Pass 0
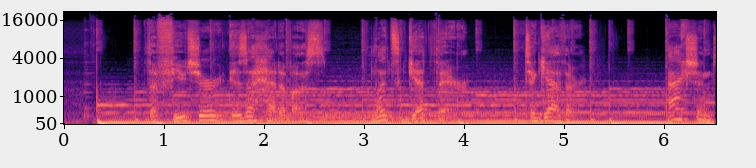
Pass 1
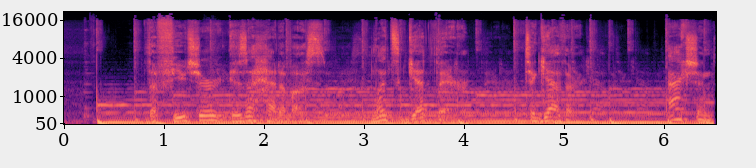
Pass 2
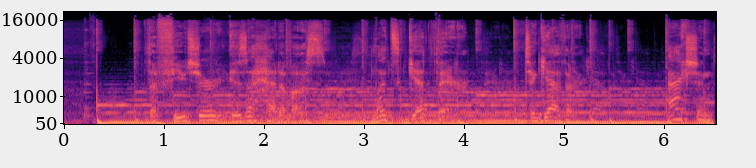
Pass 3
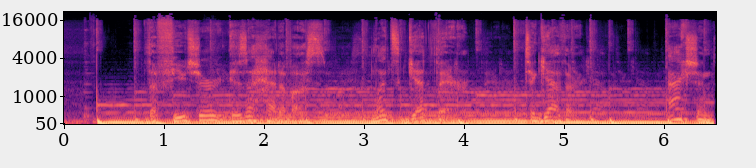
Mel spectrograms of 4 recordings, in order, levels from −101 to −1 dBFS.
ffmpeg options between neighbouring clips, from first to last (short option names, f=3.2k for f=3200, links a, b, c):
-filter_complex "[0:a]bass=f=250:g=-1,treble=f=4k:g=3,areverse,acompressor=mode=upward:threshold=-36dB:ratio=2.5,areverse,asplit=2[a][b];[b]adelay=449,lowpass=f=2.4k:p=1,volume=-16.5dB,asplit=2[c][d];[d]adelay=449,lowpass=f=2.4k:p=1,volume=0.53,asplit=2[e][f];[f]adelay=449,lowpass=f=2.4k:p=1,volume=0.53,asplit=2[g][h];[h]adelay=449,lowpass=f=2.4k:p=1,volume=0.53,asplit=2[i][j];[j]adelay=449,lowpass=f=2.4k:p=1,volume=0.53[k];[a][c][e][g][i][k]amix=inputs=6:normalize=0"
-af "acompressor=threshold=-25dB:ratio=2.5"
-af "bass=f=250:g=12,treble=f=4k:g=1"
